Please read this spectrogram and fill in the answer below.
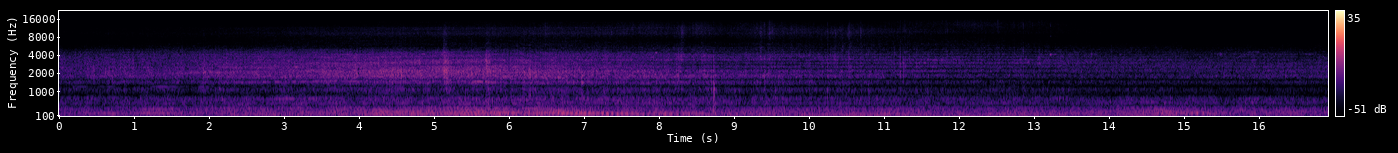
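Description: Motor vehicle engine running with a steady rumble and hiss. It swells to its loudest about five seconds in, then fades back.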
